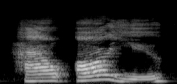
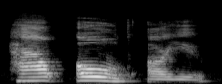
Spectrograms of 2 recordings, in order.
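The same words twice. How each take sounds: First: "How are you?" slow, with the stress on "are"; slow clear question. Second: Put-on "How old are you?" slow and louder, with the stress on "old"; slow clear question. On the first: Teacher showing the question students mishear, slow and clear. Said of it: "many students hear". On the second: Teacher showing the question students confuse it with, slow with stress on old. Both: Shown as a demonstration.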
